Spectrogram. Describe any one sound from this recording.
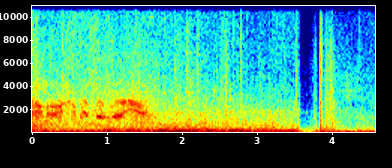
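Flames crackle and roar from a burning tank.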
